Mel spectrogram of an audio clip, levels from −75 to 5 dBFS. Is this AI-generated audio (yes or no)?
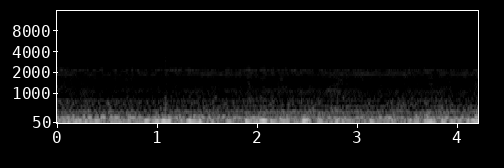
yes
